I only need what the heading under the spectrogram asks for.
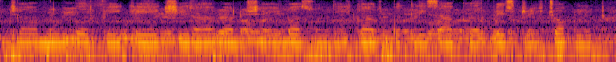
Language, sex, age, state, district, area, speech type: Marathi, female, 18-30, Maharashtra, Osmanabad, rural, spontaneous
